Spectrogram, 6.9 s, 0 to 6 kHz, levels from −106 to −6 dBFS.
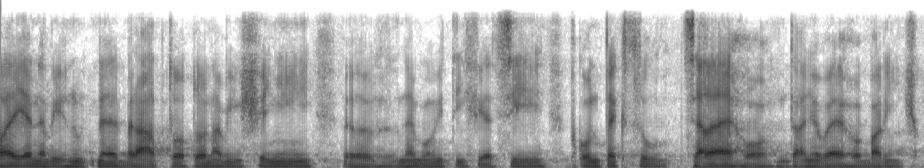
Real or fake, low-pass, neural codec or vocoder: fake; 5.4 kHz; codec, 16 kHz, 4 kbps, FreqCodec, larger model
